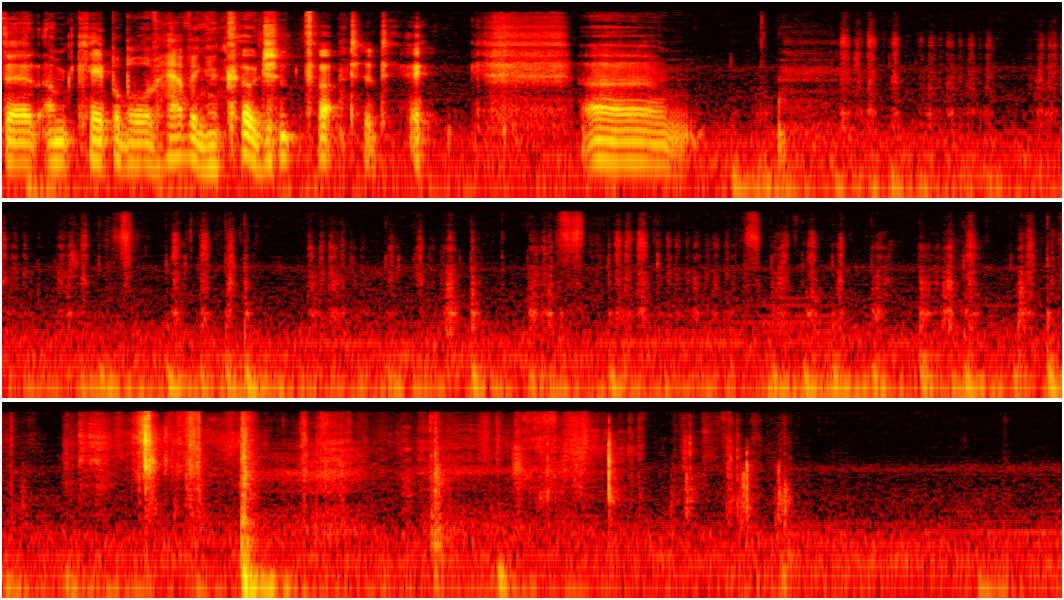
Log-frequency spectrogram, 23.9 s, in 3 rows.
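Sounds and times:
speech: 0.0s - 6.0s
pen scratching on paper: 6.3s - 16.0s.

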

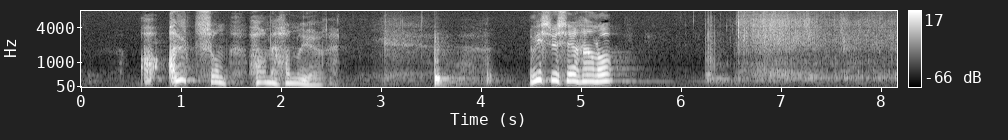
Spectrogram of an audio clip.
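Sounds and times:
speech: 0.9s - 2.6s, 4.5s - 5.4s
water poured into a bucket: 6.3s - 8.1s.

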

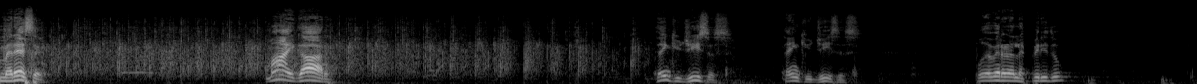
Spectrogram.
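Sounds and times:
speech: 0.0s - 0.6s, 2.7s - 3.4s, 6.6s - 8.7s, 9.8s - 10.7s
applause: 0.0s - 7.3s.

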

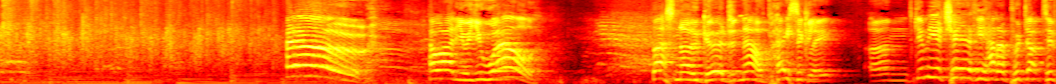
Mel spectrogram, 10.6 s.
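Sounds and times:
audience applause for comedian: 0.0s - 4.1s
speech: 4.3s - 5.5s, 6.5s - 10.5s.

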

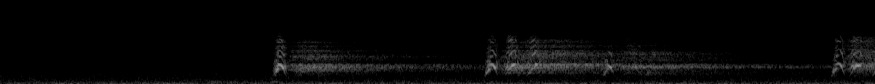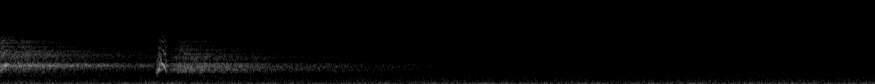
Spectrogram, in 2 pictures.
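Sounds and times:
coyote yipping and howling: 2.8s - 12.4s.

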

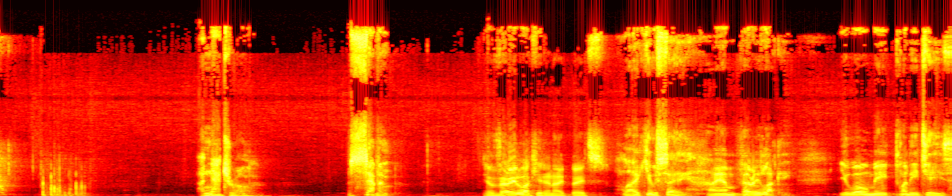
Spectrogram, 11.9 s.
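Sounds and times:
dice thrown clattering onto a table: 0.5s - 1.3s
speech: 2.6s - 3.3s, 4.4s - 5.0s, 6.1s - 11.8s.

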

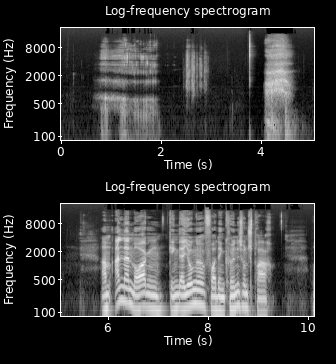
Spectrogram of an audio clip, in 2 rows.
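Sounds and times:
person taking a sip of water: 0.7s - 3.0s
soft swallowing: 0.7s - 3.0s
speech: 5.9s - 9.3s.

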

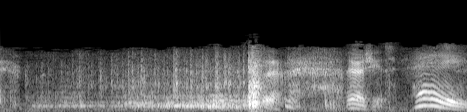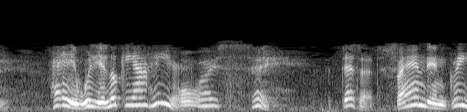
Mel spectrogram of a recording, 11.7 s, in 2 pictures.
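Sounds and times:
railroad freight car door sliding open: 0.0s - 3.5s
speech: 3.4s - 9.4s, 10.1s - 11.6s.

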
